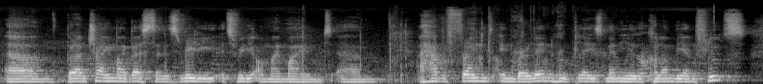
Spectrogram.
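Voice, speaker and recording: A man's voice: medium pitch, fairly even intonation, moderate pace, hardly any pauses, mellow. Thoughtful man speaking in an echoey hall. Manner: thoughtful, with frequent ums and restarts. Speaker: lecturer and panelist. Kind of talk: conversational talk answering a question. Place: event hall with audience. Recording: echoey hall, faint noise.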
